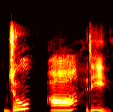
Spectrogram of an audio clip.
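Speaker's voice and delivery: ജുആരി stretched out slowly; slow drill. Shown as a demonstration. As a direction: sound out ജുആരി for the class. Teacher slow model word. (ജുആരി പതുക്കെ നീട്ടി)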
